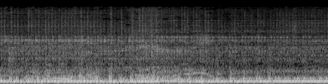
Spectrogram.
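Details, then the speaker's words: Yamaha RX-King two-stroke motorcycle engine idling with a coarse, rough rumble despite a new connecting rod and a cylinder block honed a week earlier; worn crank/cylinder fit suspected, cause not yet confirmed. "Ya, di sini kita dengar suara masih kasar, padahal stang sudah baru, blok sudah kolter 1 minggu yang lalu, tapi suara masih kasar."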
